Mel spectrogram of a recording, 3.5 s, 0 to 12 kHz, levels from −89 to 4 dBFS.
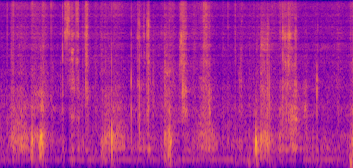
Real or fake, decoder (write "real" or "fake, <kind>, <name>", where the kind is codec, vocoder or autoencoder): fake, codec, SNAC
